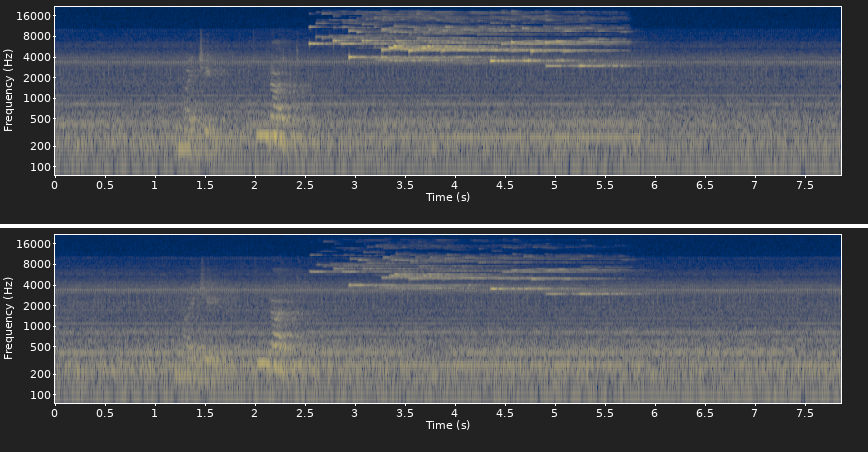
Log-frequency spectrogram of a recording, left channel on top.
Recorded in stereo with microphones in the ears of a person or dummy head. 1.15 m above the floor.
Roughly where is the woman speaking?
Left.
